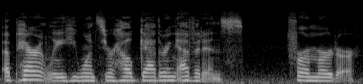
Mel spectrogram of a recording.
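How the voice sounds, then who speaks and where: An actress performs a reserved woman at a law office in a game drama. She is polite and clipped, with a deadpan tone in a fairly low register. Faint noise sits in the background. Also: brisk, close to an everyday voice. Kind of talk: English video game dub acting.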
